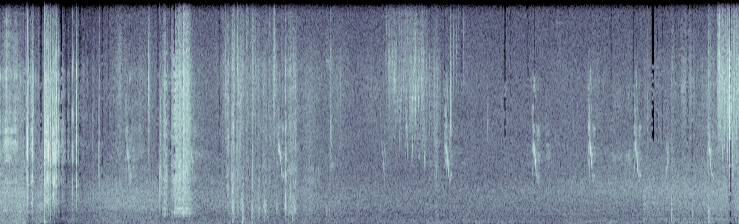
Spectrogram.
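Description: Coolant, mostly tap water, draining from the Mazda Bongo's cooling system in a thin stream and splashing steadily into a puddle on tarmac. A few knocks in the first four seconds as the drain pipe is adjusted.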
